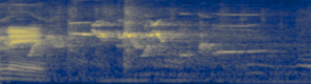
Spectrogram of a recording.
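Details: {'text': 'Lovebird giving the long chatter known as ngekek panjang: a harsh squawk with stacked harmonics, then scratchy rapid chattering notes that fade over a second and a half.'}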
